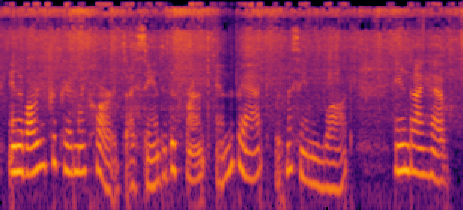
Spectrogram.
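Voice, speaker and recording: Noticeable background noise sits behind a woman who talks at a moderate pace and medium pitch with lively intonation. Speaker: crafting video creator. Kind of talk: crafting tutorial. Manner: animated.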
